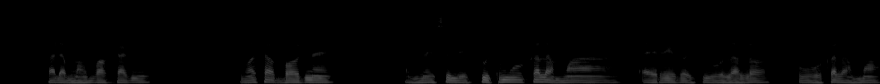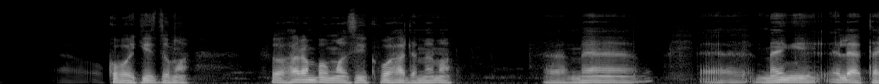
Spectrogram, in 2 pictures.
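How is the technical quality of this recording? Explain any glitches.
The recording has one clear fault in its first 9.9 seconds. From 0.0 to 9.90 s, the mono sum of the speech drops by about 30 dB, leaving only a faint residue. The likely cause is one channel inverted: with reversed polarity, the centred speech common to both channels cancels, and only their small differences survive.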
